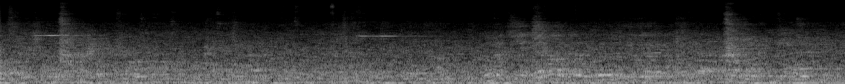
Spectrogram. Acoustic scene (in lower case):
subway station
